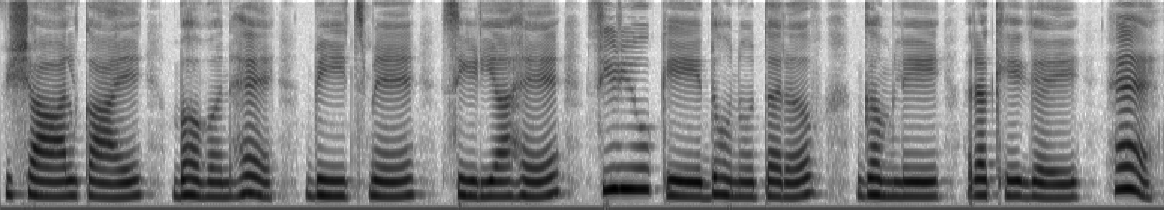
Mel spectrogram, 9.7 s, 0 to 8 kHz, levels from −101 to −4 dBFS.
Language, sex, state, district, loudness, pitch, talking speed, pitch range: Hindi, female, Himachal Pradesh, Shimla, -15 LUFS, 215 Hz, 95 wpm, 205-225 Hz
